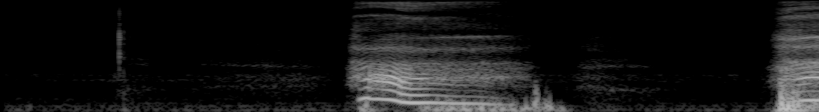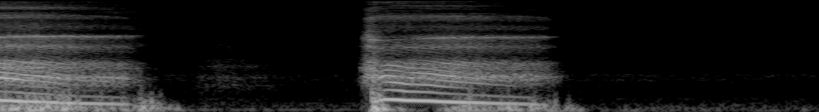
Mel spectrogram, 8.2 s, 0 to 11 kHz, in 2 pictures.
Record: {
  "exhalation_length": "8.2 s",
  "exhalation_amplitude": 6408,
  "exhalation_signal_mean_std_ratio": 0.49,
  "survey_phase": "beta (2021-08-13 to 2022-03-07)",
  "age": "18-44",
  "gender": "Female",
  "wearing_mask": "No",
  "symptom_cough_any": true,
  "symptom_runny_or_blocked_nose": true,
  "symptom_sore_throat": true,
  "symptom_fatigue": true,
  "symptom_change_to_sense_of_smell_or_taste": true,
  "symptom_onset": "3 days",
  "smoker_status": "Never smoked",
  "respiratory_condition_asthma": false,
  "respiratory_condition_other": false,
  "recruitment_source": "Test and Trace",
  "submission_delay": "2 days",
  "covid_test_result": "Positive",
  "covid_test_method": "RT-qPCR"
}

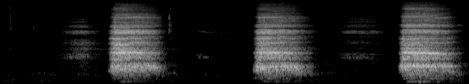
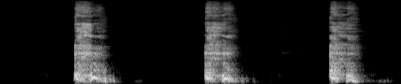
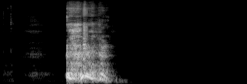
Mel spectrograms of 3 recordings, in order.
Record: {
  "exhalation_length": "4.7 s",
  "exhalation_amplitude": 20204,
  "exhalation_signal_mean_std_ratio": 0.48,
  "three_cough_length": "4.0 s",
  "three_cough_amplitude": 30662,
  "three_cough_signal_mean_std_ratio": 0.39,
  "cough_length": "2.5 s",
  "cough_amplitude": 31820,
  "cough_signal_mean_std_ratio": 0.34,
  "survey_phase": "alpha (2021-03-01 to 2021-08-12)",
  "age": "45-64",
  "gender": "Male",
  "wearing_mask": "No",
  "symptom_none": true,
  "smoker_status": "Never smoked",
  "respiratory_condition_asthma": false,
  "respiratory_condition_other": false,
  "recruitment_source": "REACT",
  "submission_delay": "1 day",
  "covid_test_result": "Negative",
  "covid_test_method": "RT-qPCR"
}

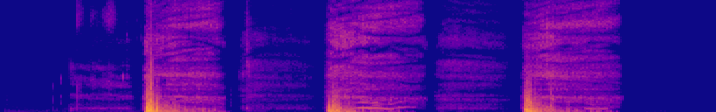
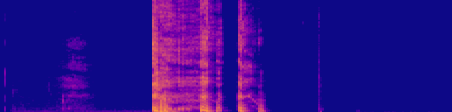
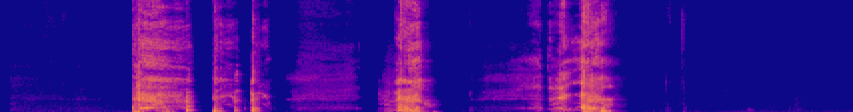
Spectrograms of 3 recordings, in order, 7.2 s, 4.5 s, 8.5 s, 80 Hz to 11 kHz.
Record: {
  "exhalation_length": "7.2 s",
  "exhalation_amplitude": 32768,
  "exhalation_signal_mean_std_ratio": 0.23,
  "cough_length": "4.5 s",
  "cough_amplitude": 32768,
  "cough_signal_mean_std_ratio": 0.24,
  "three_cough_length": "8.5 s",
  "three_cough_amplitude": 32768,
  "three_cough_signal_mean_std_ratio": 0.31,
  "survey_phase": "beta (2021-08-13 to 2022-03-07)",
  "age": "18-44",
  "gender": "Male",
  "wearing_mask": "No",
  "symptom_cough_any": true,
  "symptom_sore_throat": true,
  "symptom_fatigue": true,
  "symptom_headache": true,
  "symptom_onset": "2 days",
  "smoker_status": "Ex-smoker",
  "respiratory_condition_asthma": false,
  "respiratory_condition_other": false,
  "recruitment_source": "Test and Trace",
  "submission_delay": "1 day",
  "covid_test_result": "Positive",
  "covid_test_method": "RT-qPCR"
}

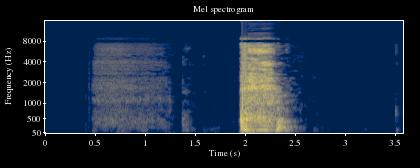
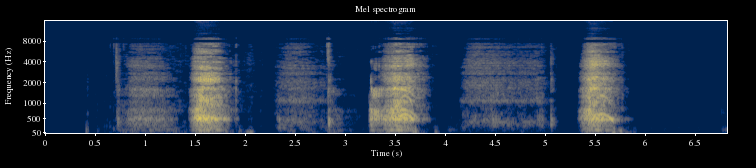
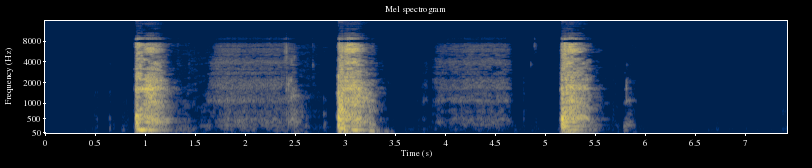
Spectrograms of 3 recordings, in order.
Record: {
  "cough_length": "3.6 s",
  "cough_amplitude": 32767,
  "cough_signal_mean_std_ratio": 0.28,
  "exhalation_length": "6.8 s",
  "exhalation_amplitude": 21341,
  "exhalation_signal_mean_std_ratio": 0.31,
  "three_cough_length": "7.4 s",
  "three_cough_amplitude": 31372,
  "three_cough_signal_mean_std_ratio": 0.27,
  "survey_phase": "beta (2021-08-13 to 2022-03-07)",
  "age": "65+",
  "gender": "Male",
  "wearing_mask": "No",
  "symptom_none": true,
  "smoker_status": "Never smoked",
  "respiratory_condition_asthma": false,
  "respiratory_condition_other": false,
  "recruitment_source": "Test and Trace",
  "submission_delay": "0 days",
  "covid_test_result": "Negative",
  "covid_test_method": "LFT"
}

